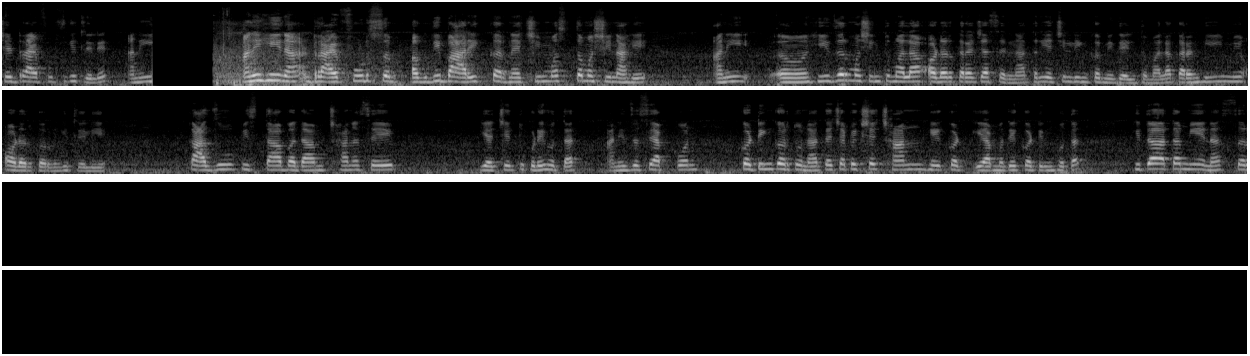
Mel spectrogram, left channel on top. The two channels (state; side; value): silent; right; 58 dB below the other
